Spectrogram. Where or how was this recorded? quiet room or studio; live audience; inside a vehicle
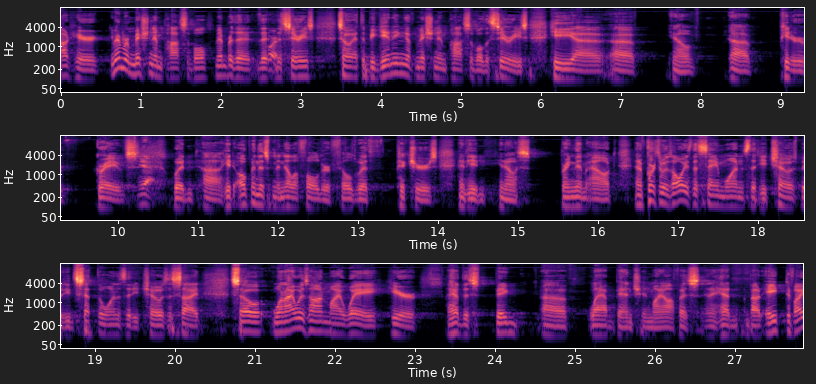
live audience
